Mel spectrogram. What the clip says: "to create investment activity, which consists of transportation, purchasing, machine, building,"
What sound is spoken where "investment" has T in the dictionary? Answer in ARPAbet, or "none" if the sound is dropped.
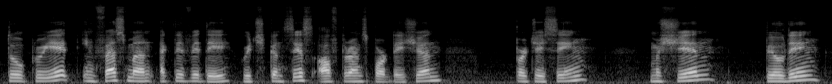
T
